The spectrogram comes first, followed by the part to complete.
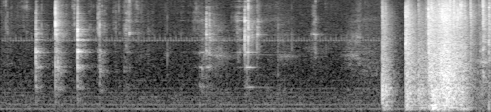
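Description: Steel VW swing-axle parts clinking and tapping as the axle end and its greased fulcrum plates are worked into the transaxle side gear: a string of sharp separate clicks in the first three seconds. About five seconds in comes a loud, longer scraping noise of metal on metal, the axle shaft being slid onto the steel workbench.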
